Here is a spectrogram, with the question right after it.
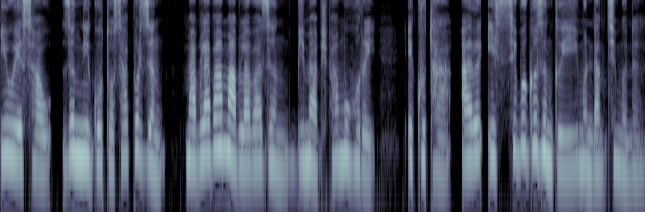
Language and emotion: Bodo, sad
